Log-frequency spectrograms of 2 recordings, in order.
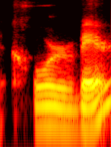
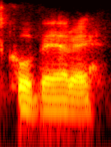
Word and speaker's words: Corvere: So what was your inspiration to write Mia Corvair? Am I saying it right? Corvair? Depends. I think the Italian pronunciation is Corvere.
